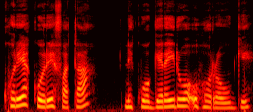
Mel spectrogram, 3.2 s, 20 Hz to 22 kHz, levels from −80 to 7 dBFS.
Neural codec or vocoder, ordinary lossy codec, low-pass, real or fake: none; none; none; real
